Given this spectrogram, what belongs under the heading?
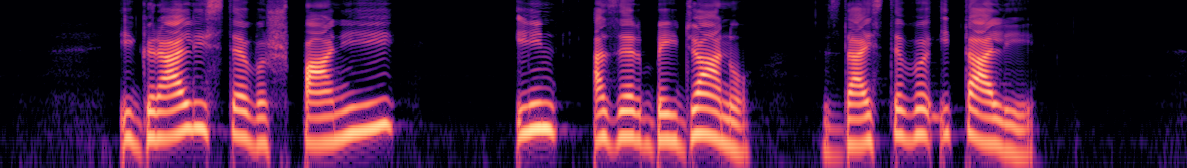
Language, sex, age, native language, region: Slovenian, female, 50-59, Slovenian, Central Slovenia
